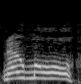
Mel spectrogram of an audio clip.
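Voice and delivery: high, slow, terrified begging; shrill pleading. Acted. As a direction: beg in a shrill panicked voice. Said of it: "he shrilled".

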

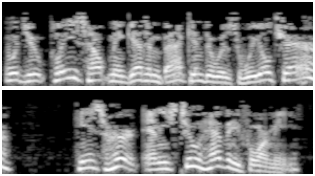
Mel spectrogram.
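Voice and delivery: put-on high, imploring child voice; tearful pleading boy. A narrator's reading. Boy asking the executive to lift his brother, tearful pleading. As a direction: beg for help as an upset little kid. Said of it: "Sobbing, the boy asked".

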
